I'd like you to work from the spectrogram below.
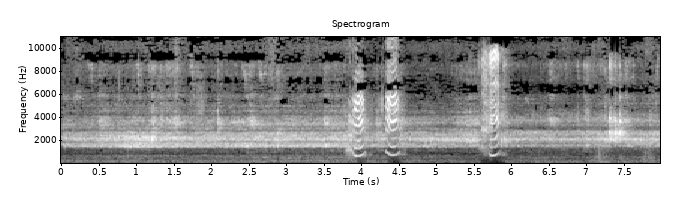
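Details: A green Indian ringneck (rose-ringed parakeet, Psittacula krameri) gives three harsh, swooping squawks, two close together and one slightly later, over a steady high hiss or hum.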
